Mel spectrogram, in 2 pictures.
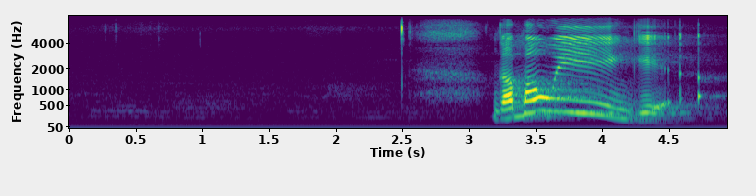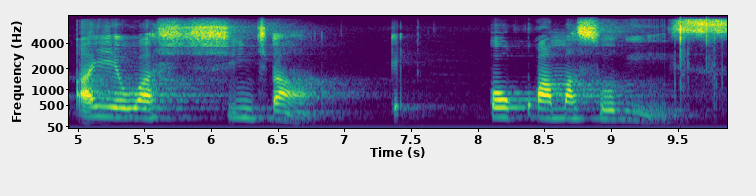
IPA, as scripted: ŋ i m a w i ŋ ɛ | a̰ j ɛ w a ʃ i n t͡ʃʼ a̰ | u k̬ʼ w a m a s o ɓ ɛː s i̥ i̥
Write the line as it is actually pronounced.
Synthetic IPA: ŋ a m a w i ŋ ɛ | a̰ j ɛ w a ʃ i n t͡ʃʼ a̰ | ɔ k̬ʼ w a m a s o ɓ iː s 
